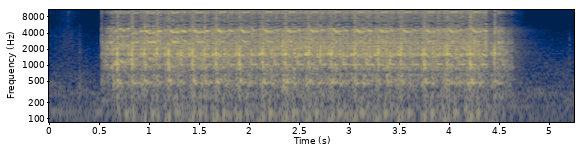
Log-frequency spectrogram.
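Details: Lexmoto Diablo 125cc moped on a fully charged battery: light, quick, even starter whirr for about four seconds that never catches, spinning too freely, sounding unhealthy but close to firing; low compression.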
